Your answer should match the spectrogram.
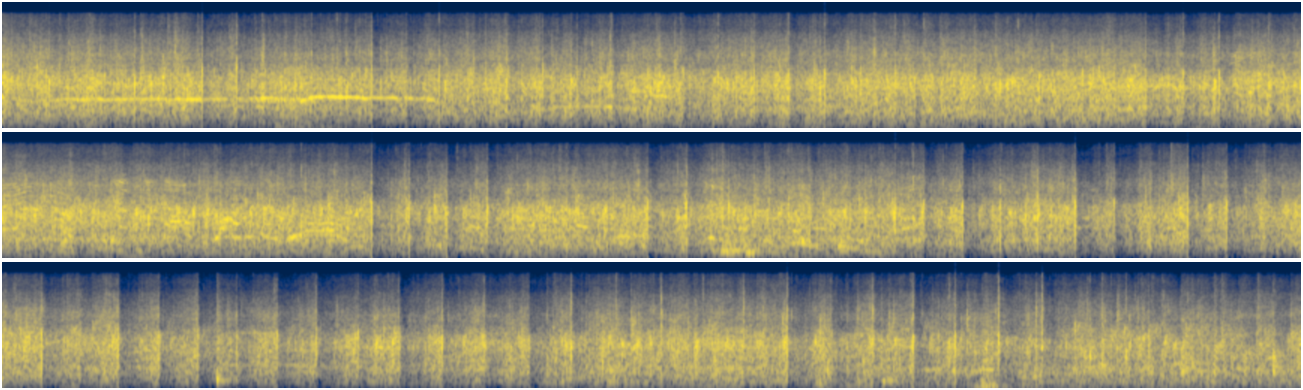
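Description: Large audience applauding, dense and steady, thinning a little about halfway through.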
